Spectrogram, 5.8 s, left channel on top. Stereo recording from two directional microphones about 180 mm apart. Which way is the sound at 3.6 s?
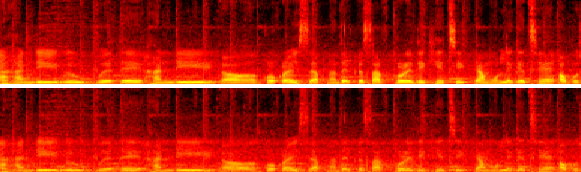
30° left (ahead or behind).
